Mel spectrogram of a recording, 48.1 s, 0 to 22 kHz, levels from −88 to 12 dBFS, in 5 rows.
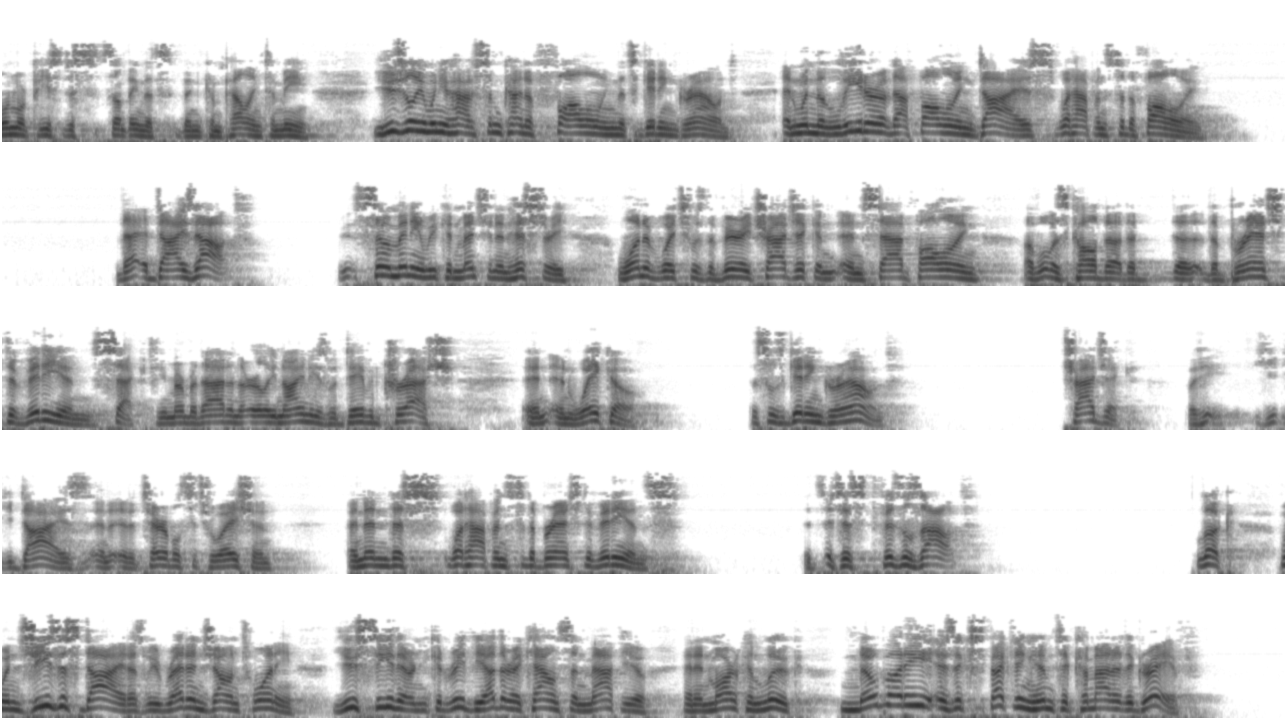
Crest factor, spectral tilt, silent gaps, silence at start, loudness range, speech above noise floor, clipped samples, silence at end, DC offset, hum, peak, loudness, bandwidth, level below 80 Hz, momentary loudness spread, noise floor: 16 dB; -4 dB/octave; none; 0 s; 5 LU; 64 dB; under 0.1%; 0.65 s; under 0.1%; none; 0 dBFS; -15 LUFS; 8 kHz; -40 dBFS; 10 LU; -80 dBFS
